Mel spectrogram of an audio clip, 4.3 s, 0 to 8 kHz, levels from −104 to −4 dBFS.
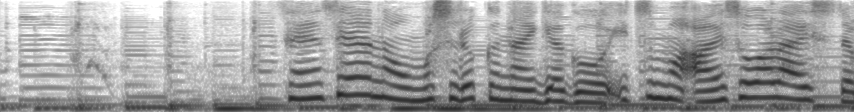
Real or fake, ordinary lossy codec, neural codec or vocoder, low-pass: real; none; none; none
